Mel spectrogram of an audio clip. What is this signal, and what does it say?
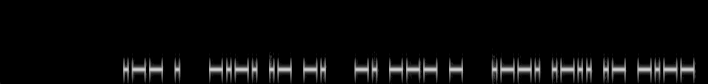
Morse code, heard as a keyed tone, about 28 wpm, 700 Hz. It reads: WE CAN NOT PLAY
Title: Sentences from Top 1000 Words - Review Part 6 - 28wpm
